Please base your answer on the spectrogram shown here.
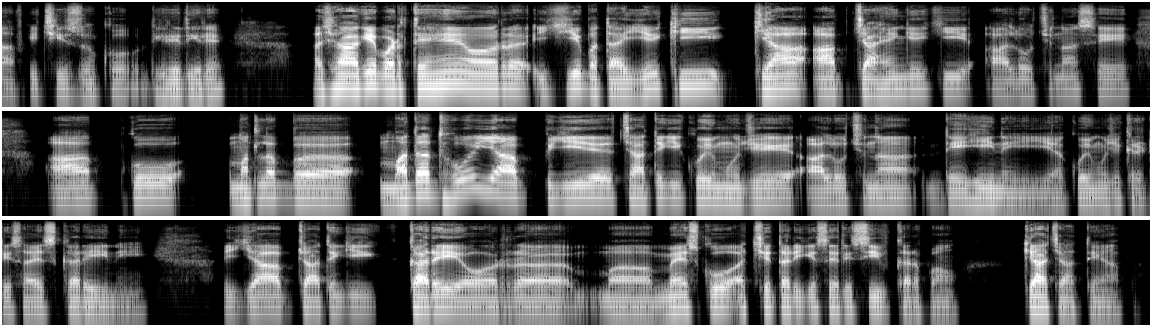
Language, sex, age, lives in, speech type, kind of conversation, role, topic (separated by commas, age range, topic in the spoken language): Hindi, male, 25-29, India, conversation, advice, advisor, आलोचना से सीखना और बढ़ना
